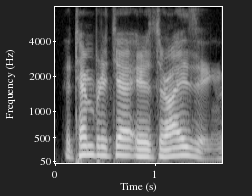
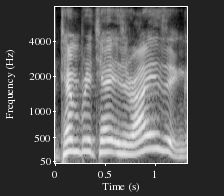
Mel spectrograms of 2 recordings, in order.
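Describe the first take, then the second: First: Said in the usual way. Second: Triumphant announcement. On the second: Acted. Proudly announcing the translation.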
